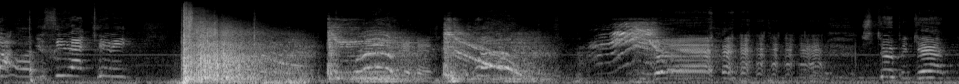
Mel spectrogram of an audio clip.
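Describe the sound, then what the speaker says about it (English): A cat meows several times during a Wild West stunt show, rising and falling cries mixed with people talking and one sharp gunshot-like crack early on. "Stupid cat!"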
